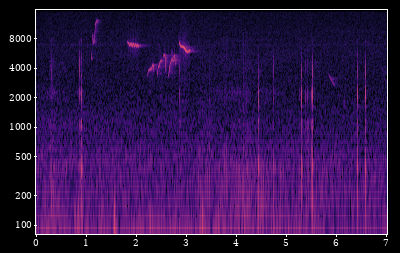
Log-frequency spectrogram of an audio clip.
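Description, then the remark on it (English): A bird in a flock gives a sharp 'toop' alarm call amid scattered high, thin chirps from the flock, with a few quick clicks and ticks over a quiet outdoor background. “There was a toop there, or alarm call, by one of the birds.”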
